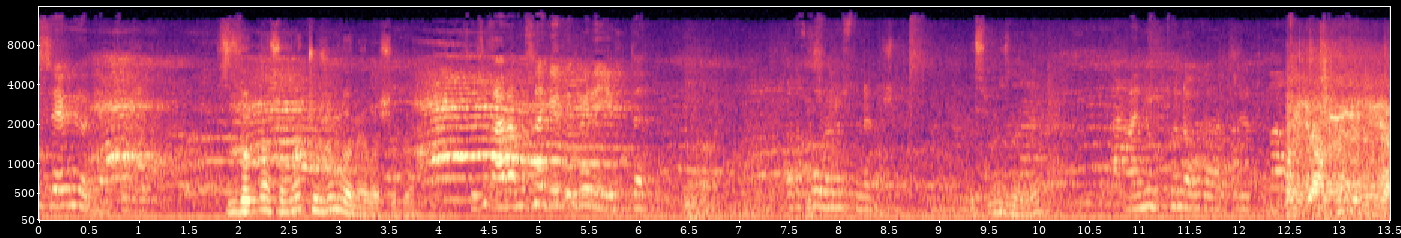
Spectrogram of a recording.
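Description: A middle-aged woman speaks with agitation close by.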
